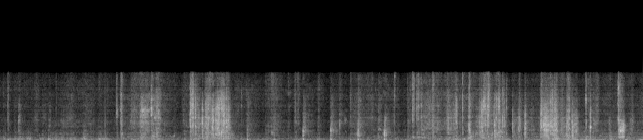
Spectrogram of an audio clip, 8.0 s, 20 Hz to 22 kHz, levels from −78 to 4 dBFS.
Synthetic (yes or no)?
yes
